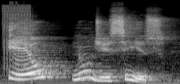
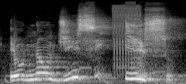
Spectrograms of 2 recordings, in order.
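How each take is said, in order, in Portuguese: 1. A ênfase cai na palavra eu. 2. A ênfase cai na palavra isso. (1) "Alguém disse, mas não fui eu" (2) "eu disse aquilo, mas isso que você está dizendo que eu disse, eu não disse"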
